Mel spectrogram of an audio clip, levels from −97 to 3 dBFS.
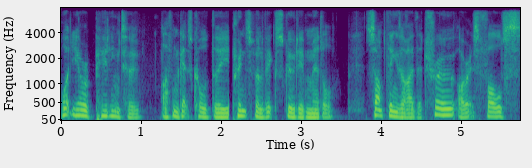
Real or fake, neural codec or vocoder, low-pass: real; none; 7.2 kHz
